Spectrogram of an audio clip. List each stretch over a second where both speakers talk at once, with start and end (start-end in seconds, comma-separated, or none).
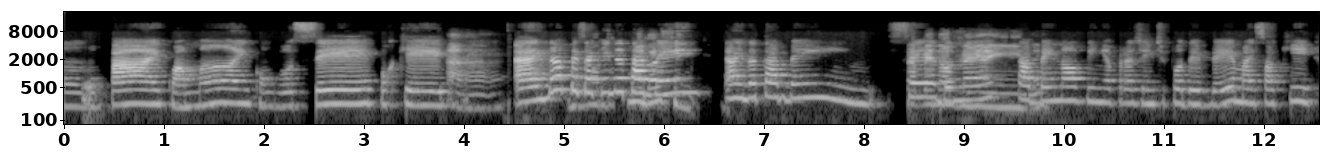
5.0-6.4, 8.4-9.8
